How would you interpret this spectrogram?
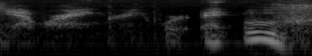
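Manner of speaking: hushed, breathy whisper of grudging agreement; Pharisees' whisper. Retold or imitated. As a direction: whisper it like a muttering crowd at the back. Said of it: "the Pharisees, they're like".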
